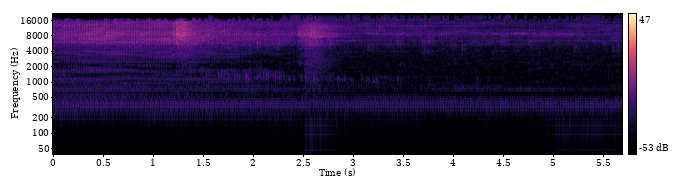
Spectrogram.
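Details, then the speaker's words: DeLonghi Magnifica espresso machine after full service tune-up (cleaned, calibrated, moving parts lubricated), test-brewing a shot: very old vibratory water pump gives an even, steady buzzing hum with water trickling, no rattle or labouring; still strong, no replacement needed. "This sound coming from the water pump. It's really old but still strong, so I cannot say like we need to replace it because it's still working perfect."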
